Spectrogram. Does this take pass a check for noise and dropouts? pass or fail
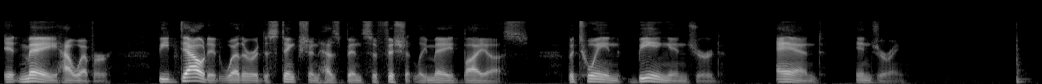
fail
